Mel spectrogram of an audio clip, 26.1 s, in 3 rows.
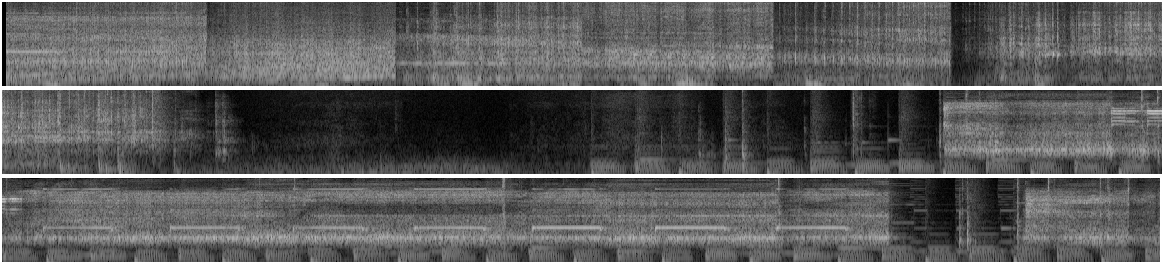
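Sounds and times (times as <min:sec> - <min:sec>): toy trucks rolling on wooden table: 0:00.1 - 0:10.4, 0:15.8 - 0:24.1, 0:25.0 - 0:26.0.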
